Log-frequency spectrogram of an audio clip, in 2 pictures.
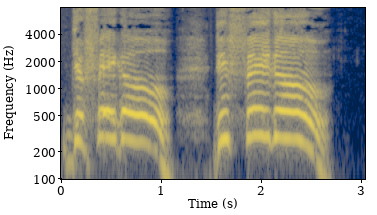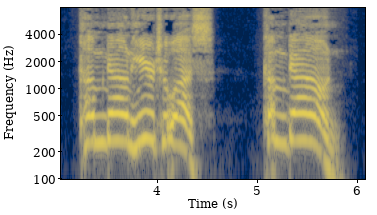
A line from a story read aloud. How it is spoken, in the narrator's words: he cried aloud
